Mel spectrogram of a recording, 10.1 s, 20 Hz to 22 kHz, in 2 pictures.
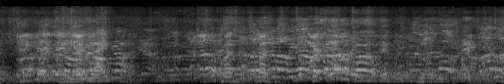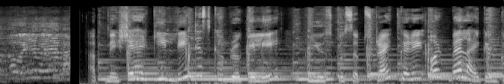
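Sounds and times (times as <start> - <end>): people chattering: 0.0 - 5.8.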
